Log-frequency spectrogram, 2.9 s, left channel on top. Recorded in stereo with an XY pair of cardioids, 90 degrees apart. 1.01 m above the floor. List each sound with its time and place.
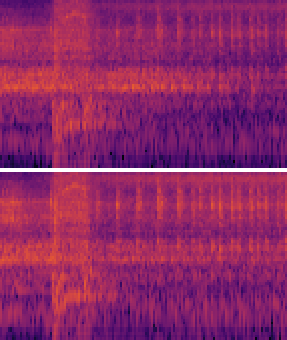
0.5 s a drill: 30° right, 2 m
